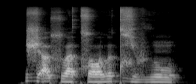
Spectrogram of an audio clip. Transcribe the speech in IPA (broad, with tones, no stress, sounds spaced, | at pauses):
ʒ a̰˦ sʷ a˨ t͡s ɔ˨ l ʊ˦ t ʑ ɪ˨ v ð ũ˨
